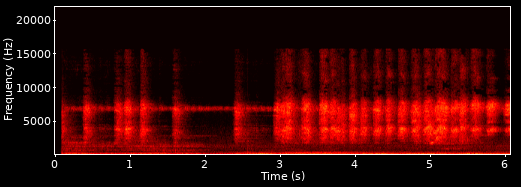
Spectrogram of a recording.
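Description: Rapid, high-pitched animal chirping, repeated several times a second and thickening about halfway through, over a low rumble of handling noise on the microphone.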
